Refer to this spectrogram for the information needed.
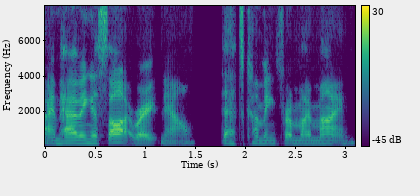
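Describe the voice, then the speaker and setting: A woman's unremarkable speaking voice at a medium pitch and moderate pace, dry and close with no echo. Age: 40s. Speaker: podcast host and writing coach. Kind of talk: teaching talk.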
